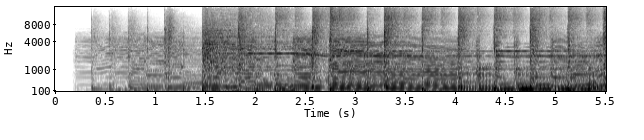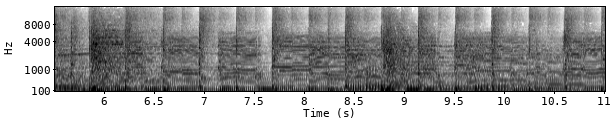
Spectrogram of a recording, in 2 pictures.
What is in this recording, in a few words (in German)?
musik hoerprobe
